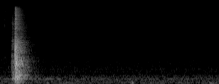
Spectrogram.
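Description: A single short, sharp gasp of surprise, a quick breathy intake of air, right at the start, followed by near silence.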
